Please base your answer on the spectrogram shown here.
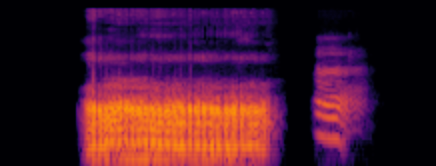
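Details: Cavalier King Charles Spaniel puppy, five weeks old, Myra and Remy's litter at Red Barn Cavaliers, indoors during weight checks: a sustained gravelly growl of just over a second, then a short, higher, squeaky grunt.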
